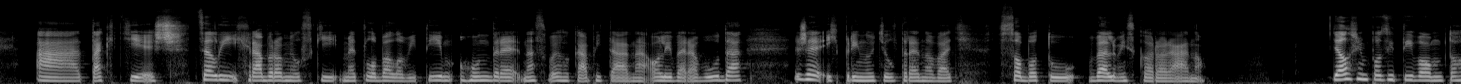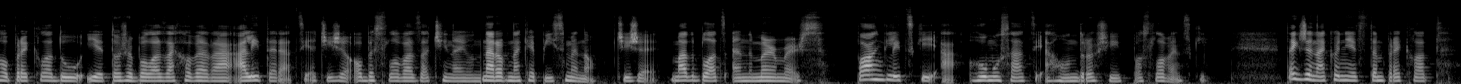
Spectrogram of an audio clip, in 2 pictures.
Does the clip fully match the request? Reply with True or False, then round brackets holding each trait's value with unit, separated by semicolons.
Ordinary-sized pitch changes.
False (2.1 semitones)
